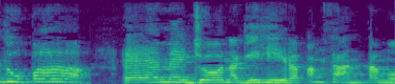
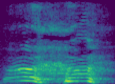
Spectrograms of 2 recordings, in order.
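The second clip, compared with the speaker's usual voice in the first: weak faked cough; hammed-up sick cough; fake cough; 7 semitones higher than usual. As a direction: put on a sick-sounding cough. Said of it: "nilalagnat ako".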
